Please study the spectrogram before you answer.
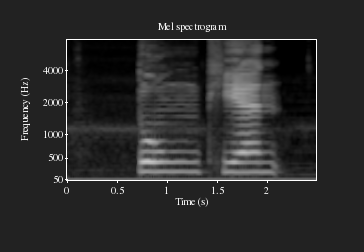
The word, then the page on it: dongtian: chinese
